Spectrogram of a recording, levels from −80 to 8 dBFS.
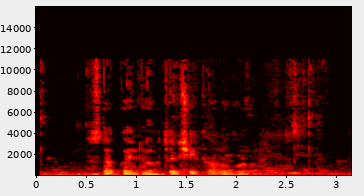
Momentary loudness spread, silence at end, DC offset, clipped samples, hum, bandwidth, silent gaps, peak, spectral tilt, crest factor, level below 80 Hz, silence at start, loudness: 16 LU; 0 s; under 0.1%; under 0.1%; none; 11.5 kHz; none; -10 dBFS; -5.5 dB/octave; 20 dB; -42 dBFS; 0.05 s; -30 LUFS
